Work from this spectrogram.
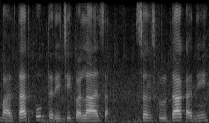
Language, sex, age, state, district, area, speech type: Goan Konkani, female, 30-45, Goa, Ponda, rural, spontaneous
